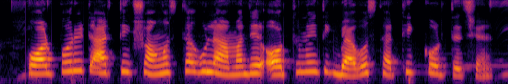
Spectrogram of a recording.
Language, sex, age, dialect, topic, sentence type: Bengali, female, 18-24, Western, banking, statement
